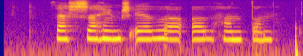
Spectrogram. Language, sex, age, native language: Icelandic, male, 7, Icelandic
